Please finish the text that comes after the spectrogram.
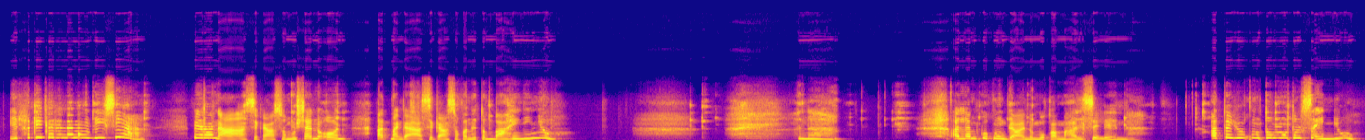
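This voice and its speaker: A woman's voice: sits high, sing-song, normal speed, pauses often, lo-fi sound. An actress playing an older, worried and caring Filipino mother in a radio drama, fussing and nagging at her grown son. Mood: concerned.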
